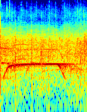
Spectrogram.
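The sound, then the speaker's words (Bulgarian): An audience applauding steadily, a dense wash of many hands clapping at an even loudness throughout, with a sustained high tone gliding up and holding underneath the clapping. “О, ако ръкопляскаш, ръкопляскаш, като че вярваш за повече.”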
